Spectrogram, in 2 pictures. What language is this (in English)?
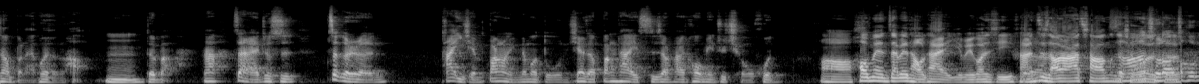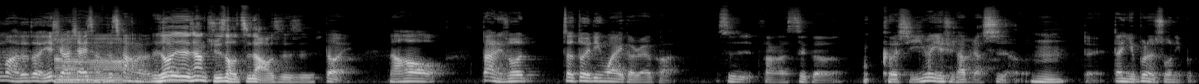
Chinese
